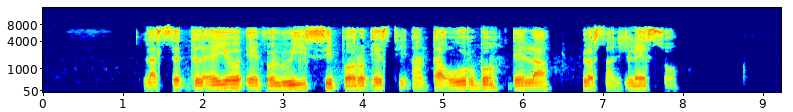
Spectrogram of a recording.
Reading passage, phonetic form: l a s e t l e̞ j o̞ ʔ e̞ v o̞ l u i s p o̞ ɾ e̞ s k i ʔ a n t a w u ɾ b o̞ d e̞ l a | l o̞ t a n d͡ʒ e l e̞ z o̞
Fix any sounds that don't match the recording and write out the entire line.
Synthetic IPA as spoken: l a s e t l e̞ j o̞ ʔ e̞ v o̞ l u i s p o̞ ɾ e̞ s t i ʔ a n t a w u ɾ b o̞ d e̞ l a | l o̞ s a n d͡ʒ e l e̞ s o̞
